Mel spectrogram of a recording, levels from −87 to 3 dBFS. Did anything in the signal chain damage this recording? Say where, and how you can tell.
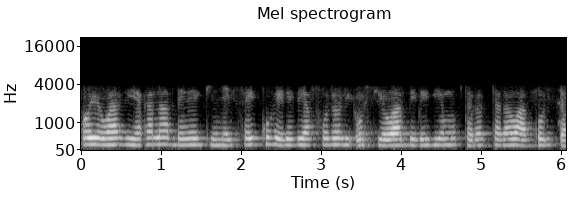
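Yes. The codec stage uses G.729: all the speech is band-limited below 4 kHz and sounds rough and synthetic, which fits 8 kbit/s pulse-coded reconstruction of the voice.

VoIP packet loss concealed by the speech codec, on the network side: from 0.73 to 0.82 s, before "na mbere nginya ica", a 30 ms gap, which fits one lost packet, becomes a fading extrapolation that stays weak afterwards.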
